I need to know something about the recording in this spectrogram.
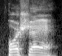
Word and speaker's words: Porsche: I met him said Porche Porche Porche it's Austrian and that's how they pronounce that final e it's sort of like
